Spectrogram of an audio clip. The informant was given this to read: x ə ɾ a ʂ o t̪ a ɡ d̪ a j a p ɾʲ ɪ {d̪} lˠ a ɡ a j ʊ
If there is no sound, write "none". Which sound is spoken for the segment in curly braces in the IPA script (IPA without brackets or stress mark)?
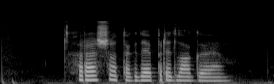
d̪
